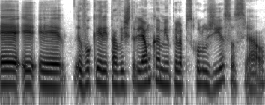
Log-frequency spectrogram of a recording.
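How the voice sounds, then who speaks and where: A woman's fairly low voice with a bright, sharp tone and a dry, close sound with no echo. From Northeast Brazil. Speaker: author, teacher and women's ministry speaker. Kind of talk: interview. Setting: studio.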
